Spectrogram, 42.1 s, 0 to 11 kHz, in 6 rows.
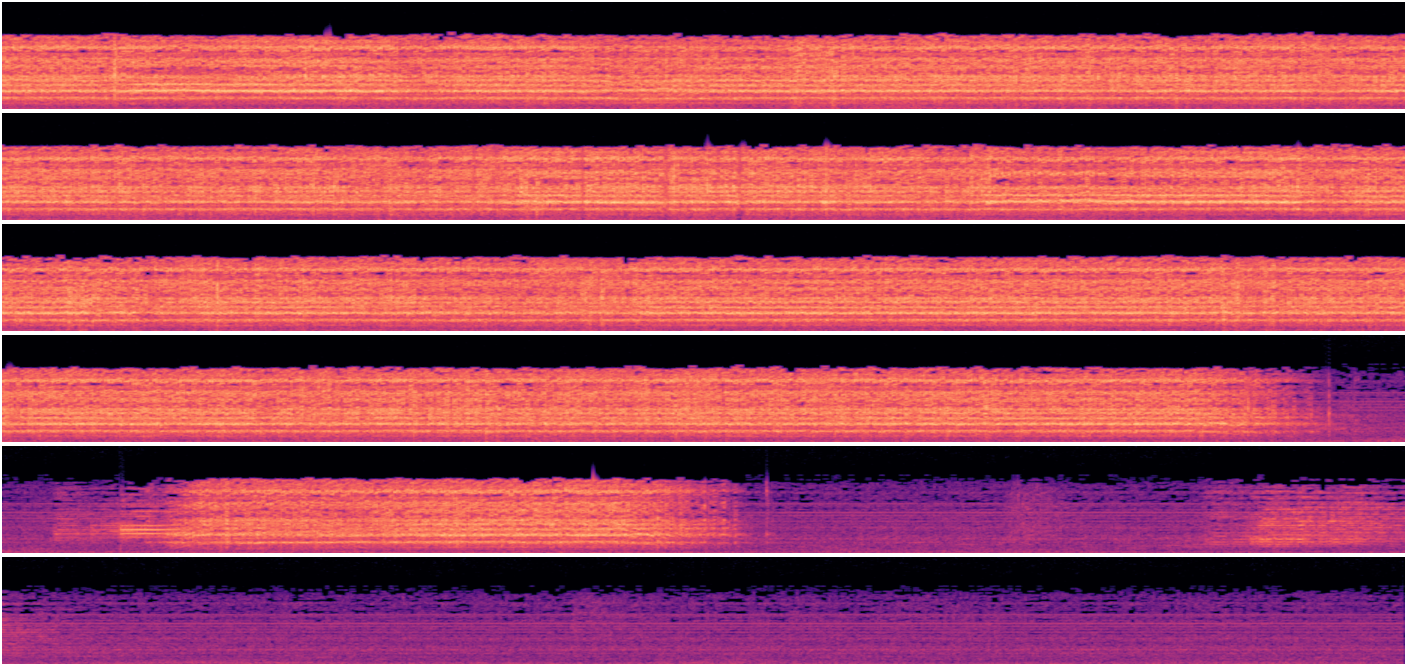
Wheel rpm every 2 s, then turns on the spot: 160, 160, 160, 160, 160, 160, 160, 160, 160, 160, 160, 160, 160, 100, 50, 110, 0, 0, 0, 0, 0.
none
